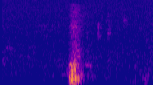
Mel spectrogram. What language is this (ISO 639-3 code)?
kin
